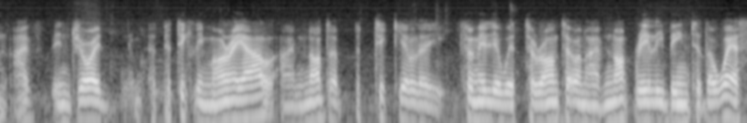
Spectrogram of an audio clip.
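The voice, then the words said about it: Non-Canadian foreign accent. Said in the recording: “You can hear my accent. Regrettably, I'm not Canadian ... a guy like me with this accent”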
